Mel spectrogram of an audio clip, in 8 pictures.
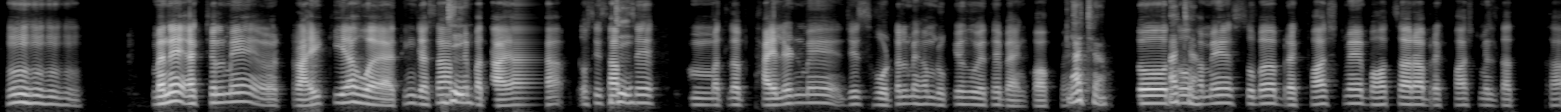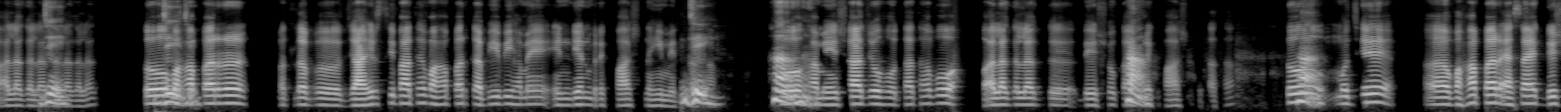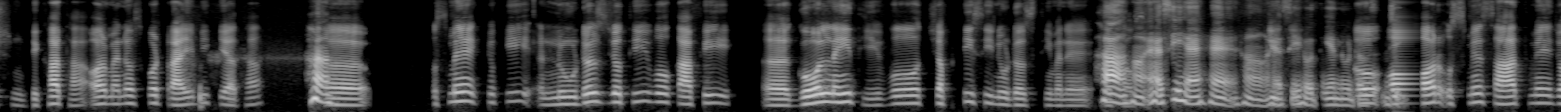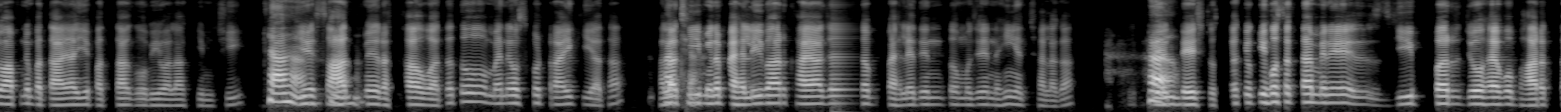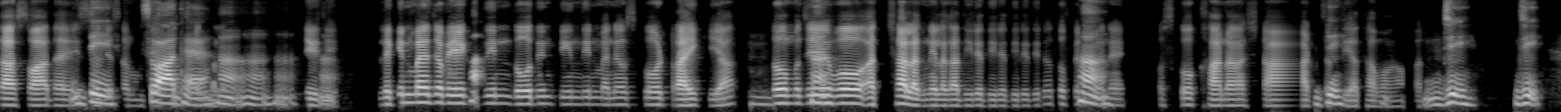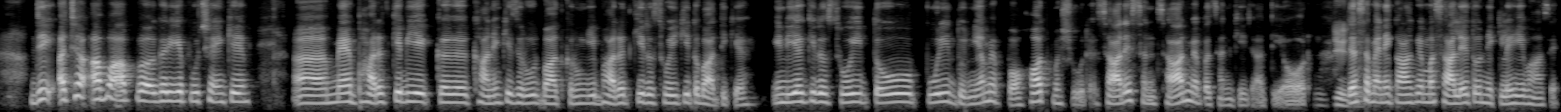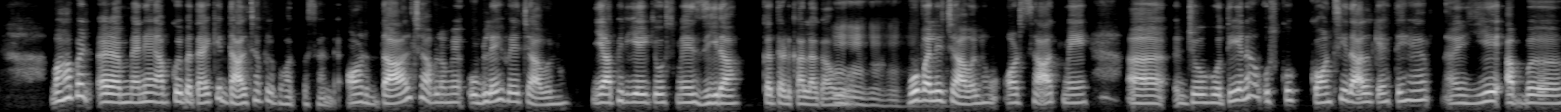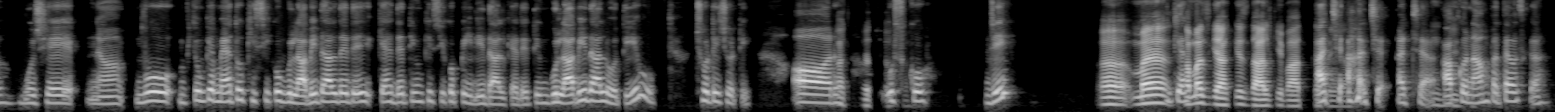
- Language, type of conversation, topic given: Hindi, unstructured, आप सबसे पहले किस देश के व्यंजन चखना चाहेंगे?
- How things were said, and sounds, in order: in English: "एक्चुअल"; in English: "ट्राई"; in English: "आई थिंक"; distorted speech; in English: "ब्रेकफास्ट"; in English: "ब्रेकफास्ट"; in English: "ब्रेकफास्ट"; other background noise; in English: "ब्रेकफास्ट"; in English: "डिश"; static; in English: "ट्राई"; in English: "नूडल्स"; tapping; in English: "नूडल्स"; in English: "नूडल्स"; in English: "ट्राई"; in English: "टेस्ट"; in English: "ट्राई"; in English: "स्टार्ट"; laughing while speaking: "अच्छा"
